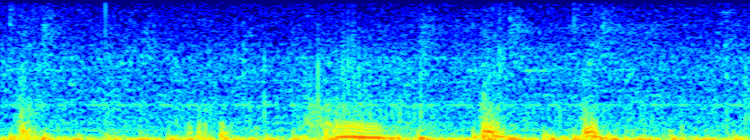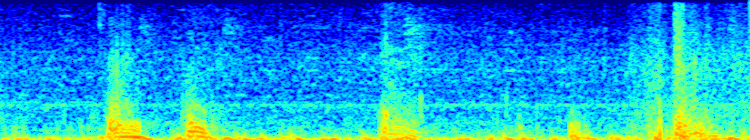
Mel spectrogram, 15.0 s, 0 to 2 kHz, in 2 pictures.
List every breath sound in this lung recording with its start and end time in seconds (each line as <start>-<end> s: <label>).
3.22-4.00 s: wheeze
4.71-5.08 s: inhalation
4.71-5.08 s: crackles
5.76-6.00 s: exhalation
5.76-6.00 s: crackles
8.55-9.09 s: inhalation
8.55-9.09 s: wheeze
9.30-9.66 s: exhalation
9.30-9.66 s: wheeze
11.35-11.80 s: wheeze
